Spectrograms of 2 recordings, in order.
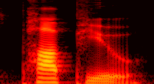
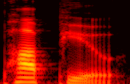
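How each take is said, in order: Both takes have the same delivery.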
